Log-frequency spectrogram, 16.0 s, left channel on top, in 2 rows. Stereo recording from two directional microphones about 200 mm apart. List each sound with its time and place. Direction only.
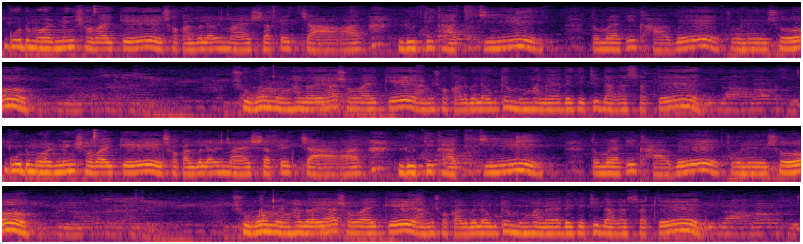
0.2 s a woman's voice: 15° left (ahead or behind)
10.3 s a woman's voice: 20° left (ahead or behind)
